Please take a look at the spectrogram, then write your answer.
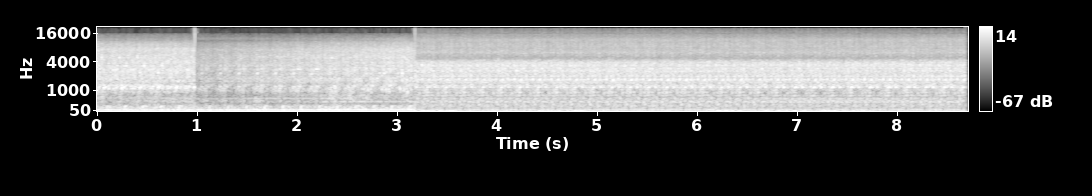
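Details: Ford 7.3 Powerstroke diesel on a cold morning (around 30s °F overnight) after glow plug relay replacement: cranks about three seconds, catches cleanly and settles into a steady, even idle; the bad relay had caused hard starting below 50 °F.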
